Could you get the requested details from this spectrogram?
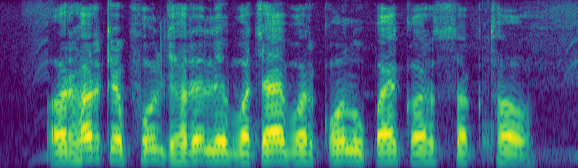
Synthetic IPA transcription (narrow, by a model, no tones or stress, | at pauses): ə̰ɾɦəɾkepʰuld͡ʒʱəɾelebət͡ʃaebəɾkɔːnupajkəɾsəkt̪ʰə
